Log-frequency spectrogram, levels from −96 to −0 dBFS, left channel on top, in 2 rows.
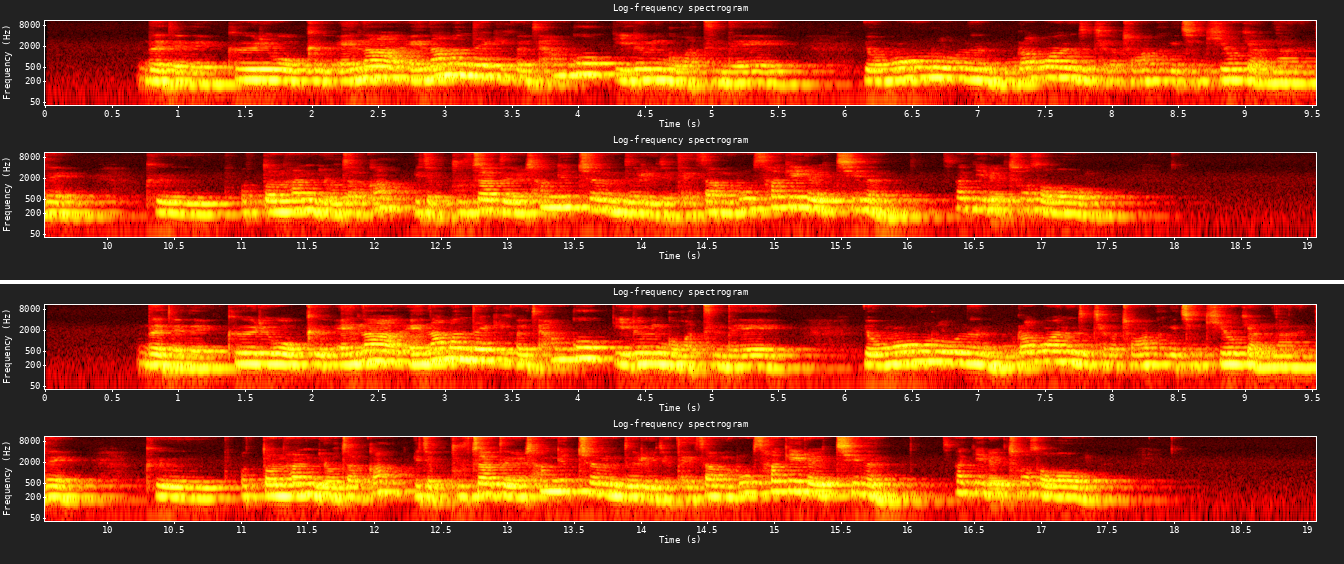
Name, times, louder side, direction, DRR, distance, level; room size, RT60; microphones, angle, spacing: voice 1, 0.7-5.6 6.1-9.8 10.3-15.9 16.4-17.4, right 1 dB, 30° right, 1 dB, 0.5 m, -22 dB
3.6 x 3.0 x 2.5 m, 0.94 s
head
